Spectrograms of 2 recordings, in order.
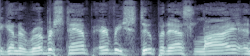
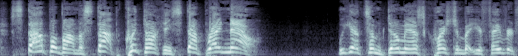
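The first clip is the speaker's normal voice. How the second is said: higher-pitched, insistent mock moderator; Keith Olbermann; 3 semitones higher than usual. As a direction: break up the argument with urgent commands. Mimics moderator cutting off Obama.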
